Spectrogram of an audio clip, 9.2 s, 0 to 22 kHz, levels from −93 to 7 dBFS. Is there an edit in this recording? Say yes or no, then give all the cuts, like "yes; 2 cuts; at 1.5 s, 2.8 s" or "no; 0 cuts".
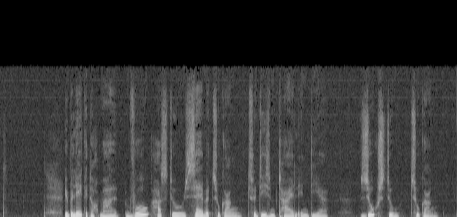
yes; 2 cuts; at 1.2 s, 2.4 s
